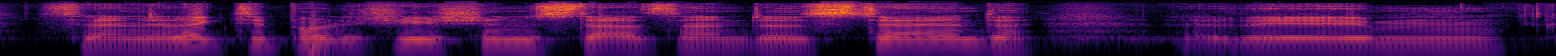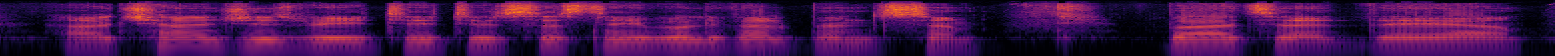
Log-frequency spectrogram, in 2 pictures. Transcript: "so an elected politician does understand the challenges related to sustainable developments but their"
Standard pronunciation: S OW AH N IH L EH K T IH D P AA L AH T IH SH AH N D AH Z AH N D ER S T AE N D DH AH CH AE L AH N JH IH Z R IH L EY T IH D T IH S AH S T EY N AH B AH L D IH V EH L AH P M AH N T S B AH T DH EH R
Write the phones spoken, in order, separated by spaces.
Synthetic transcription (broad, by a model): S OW AH N IH L EH K T IH D P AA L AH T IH SH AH N D AH Z AH N D ER S T AE N D DH AH CH AE L AH N JH IH Z R IH L EY T IH D T IH S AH S T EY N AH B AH L D IH V EH L AH P M AH N T S B AH T DH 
